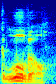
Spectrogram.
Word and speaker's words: Louisville: I was like in Louisville Louis like Louisville Kentucky no way too many syllables it's El apostropheville like lilville roll off the tongue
